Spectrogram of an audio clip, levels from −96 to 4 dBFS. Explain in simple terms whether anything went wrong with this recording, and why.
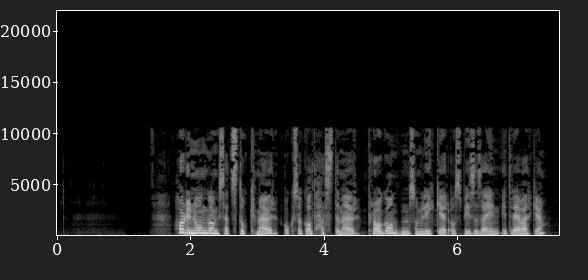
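Yes, two things went wrong. Throughout the speech the sound is hissy and grainy, and nothing reaches above about 10.5 kHz, so it lacks sparkle. This is likely Vorbis compression set to a low quality. To save space, the codec removed the highest sounds and stored the upper detail so roughly that it became a fizzy texture. That texture stays with the voice the whole way through. A background hiss from a noisy recording would stay steady even during pauses, but this one does not.

There is also pre-echo at 2.72 s, just after "du noen gang sett", and at 4.66 s, between "også kalt hestemaur" and "plageånden som liker å". A hiss of about 11 ms comes just before a sharp sound, which then sounds softened. The codec spreads its error over a small block of time, so noise meant for the loud onset leaks into the quiet moment before it. 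A click is a single snap. Pre-echo is a brief hiss that leads into the sound it belongs to.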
